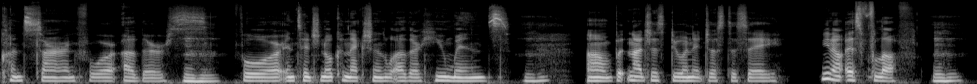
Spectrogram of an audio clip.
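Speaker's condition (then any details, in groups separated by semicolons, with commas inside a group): No condition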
